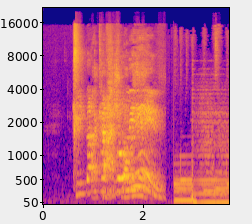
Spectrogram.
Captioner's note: fingers clicking; chilled music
